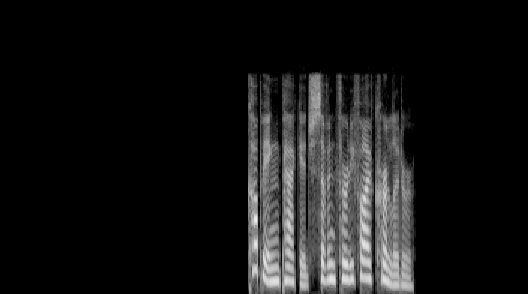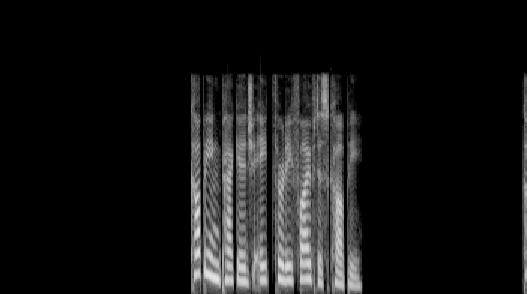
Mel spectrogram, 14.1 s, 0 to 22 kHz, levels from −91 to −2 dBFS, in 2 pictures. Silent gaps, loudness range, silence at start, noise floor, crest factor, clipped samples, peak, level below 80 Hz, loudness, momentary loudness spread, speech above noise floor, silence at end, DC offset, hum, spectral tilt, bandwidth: 5.62-9.54 s, 12.01-14.00 s; 6 LU; 3.3 s; under -90 dBFS; 22 dB; under 0.1%; -2 dBFS; -58 dBFS; -18 LUFS; 9 LU; over 72 dB; 0 s; under 0.1%; none; -5.5 dB/octave; 8 kHz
